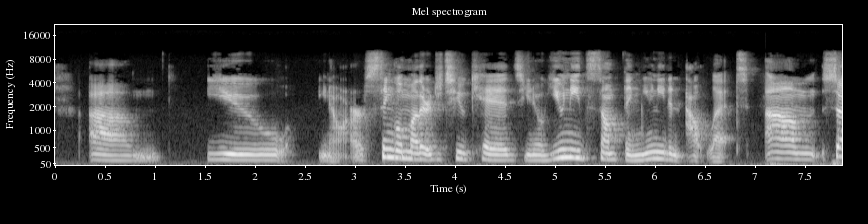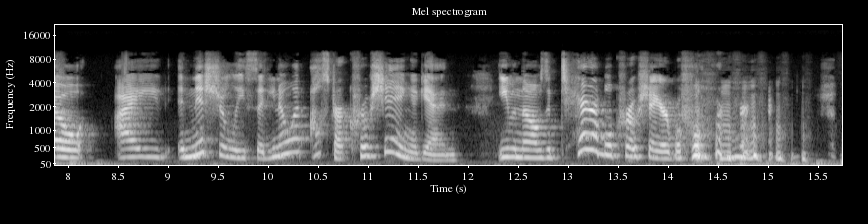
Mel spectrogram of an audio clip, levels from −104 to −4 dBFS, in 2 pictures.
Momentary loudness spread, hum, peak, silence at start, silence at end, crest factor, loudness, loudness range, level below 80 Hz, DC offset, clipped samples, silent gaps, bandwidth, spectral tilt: 14 LU; none; -4 dBFS; 0.35 s; 0.05 s; 18 dB; -19 LUFS; 2 LU; -50 dBFS; under 0.1%; under 0.1%; none; 10.5 kHz; -3 dB/octave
